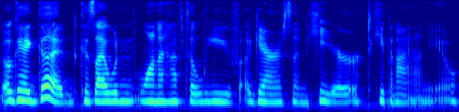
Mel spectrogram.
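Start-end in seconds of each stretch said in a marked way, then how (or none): none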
